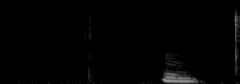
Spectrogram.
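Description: Quiet pause with faint paper rustles and a small click about a second in, as the pages of a notebook are handled; a short vocal sound from a woman comes near the end.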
